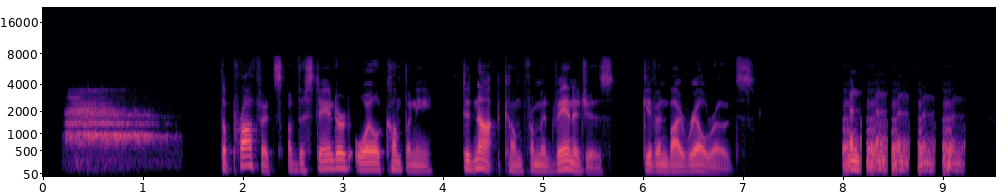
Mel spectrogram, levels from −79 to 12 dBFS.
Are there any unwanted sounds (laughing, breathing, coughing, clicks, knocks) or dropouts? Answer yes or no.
yes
